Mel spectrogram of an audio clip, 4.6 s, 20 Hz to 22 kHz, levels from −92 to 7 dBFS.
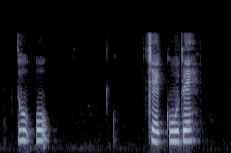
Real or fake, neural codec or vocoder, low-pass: fake; vocoder, 22.05 kHz, 80 mel bands, WaveNeXt; 9.9 kHz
